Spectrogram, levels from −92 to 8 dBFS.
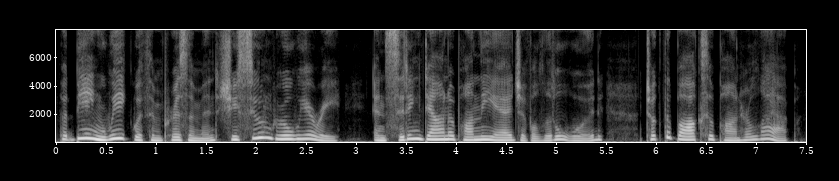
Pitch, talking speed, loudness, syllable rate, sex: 215 Hz, 200 wpm, -16 LUFS, 5.2 syllables/s, female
